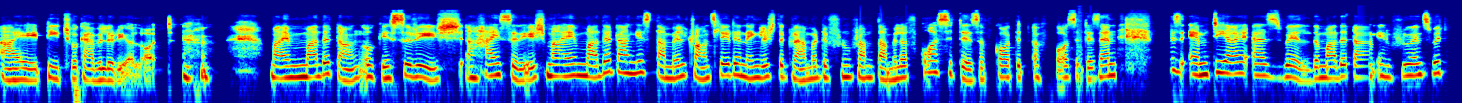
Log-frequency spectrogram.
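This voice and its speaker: A woman's voice: mid-range voice, moderate pace, dry recording. Chatty Indian woman answering viewers live. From central India. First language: Punjabi. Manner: chatty, answers viewers' comments with frequent fillers and laughs. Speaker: host and soft skills trainer. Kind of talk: live stream Q&A.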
